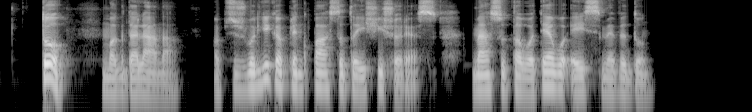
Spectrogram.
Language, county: Lithuanian, Vilnius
